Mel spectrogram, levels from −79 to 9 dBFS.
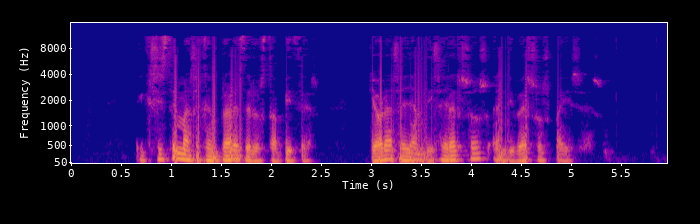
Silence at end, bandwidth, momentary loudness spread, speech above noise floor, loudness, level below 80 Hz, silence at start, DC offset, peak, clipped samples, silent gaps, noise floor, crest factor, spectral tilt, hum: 0.7 s; 11.5 kHz; 16 LU; 50 dB; -20 LUFS; -34 dBFS; 0.65 s; under 0.1%; -2 dBFS; under 0.1%; none; -70 dBFS; 20 dB; -7 dB/octave; none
